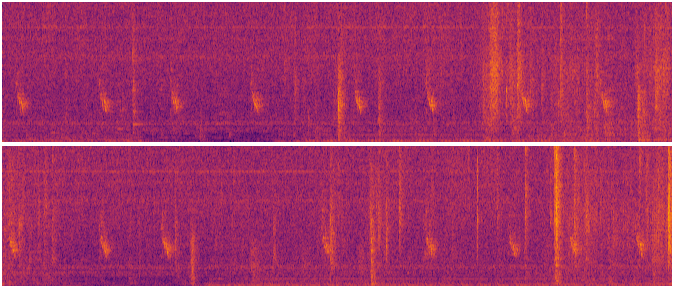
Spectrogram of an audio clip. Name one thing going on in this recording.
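Small metal tools click and tap on a workbench.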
